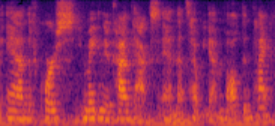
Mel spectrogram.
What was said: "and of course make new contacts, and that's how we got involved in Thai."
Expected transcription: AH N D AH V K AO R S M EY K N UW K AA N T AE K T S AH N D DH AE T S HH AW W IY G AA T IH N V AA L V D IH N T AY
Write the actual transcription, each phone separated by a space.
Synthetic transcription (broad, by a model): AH N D AH V K AO R S M EY K N UW K AA N T AE K T S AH N DH AE T S HH AW W IY G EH T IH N V AA L V D IH N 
